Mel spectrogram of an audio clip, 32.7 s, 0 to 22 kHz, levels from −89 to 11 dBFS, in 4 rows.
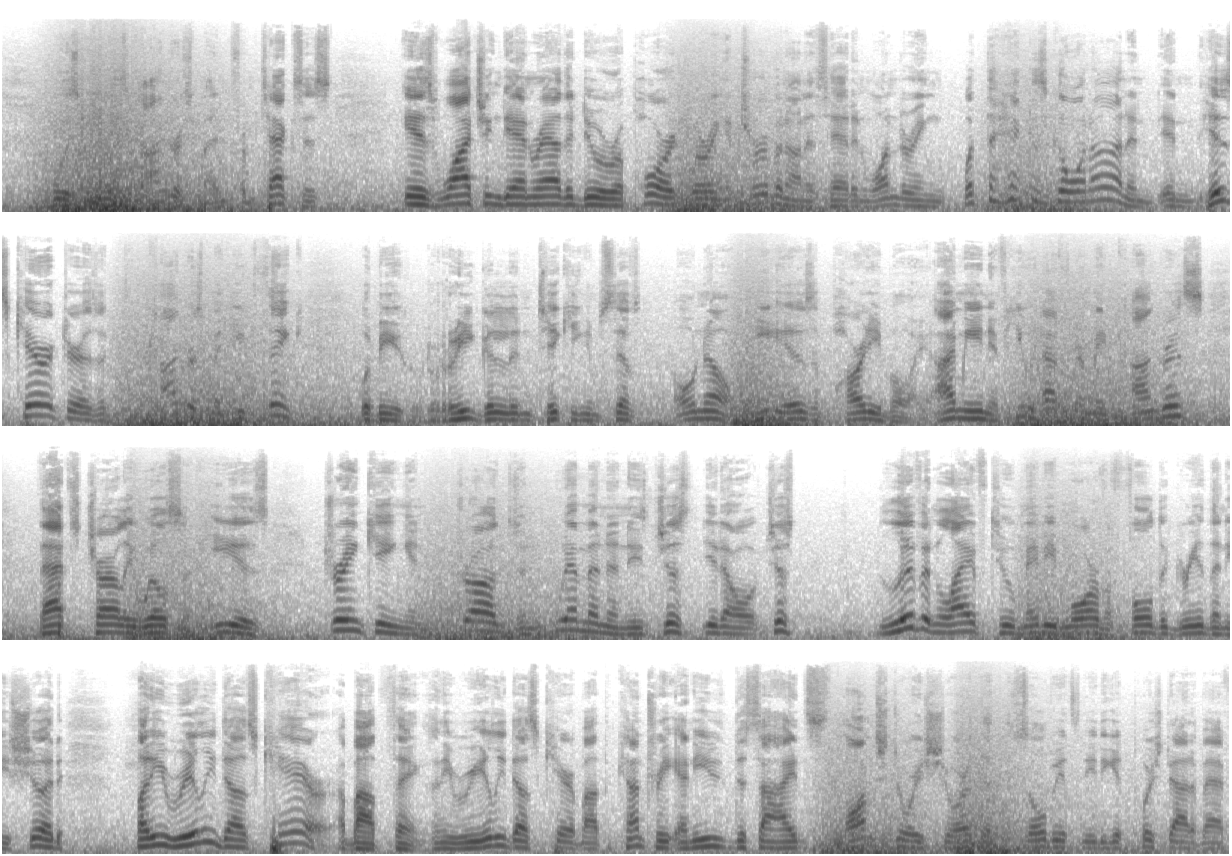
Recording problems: wind noise on the microphone; heavy; 9 dB below the speech

